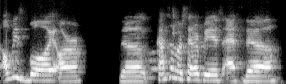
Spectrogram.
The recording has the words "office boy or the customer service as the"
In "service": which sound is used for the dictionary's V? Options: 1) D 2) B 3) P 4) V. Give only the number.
3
